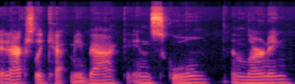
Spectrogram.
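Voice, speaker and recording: A loud woman at a moderate pace, flat and monotone in intonation, with a bright, sharp tone. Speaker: affirmation card reader / vlogger host. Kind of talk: casual monologue with affirmation card readings.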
